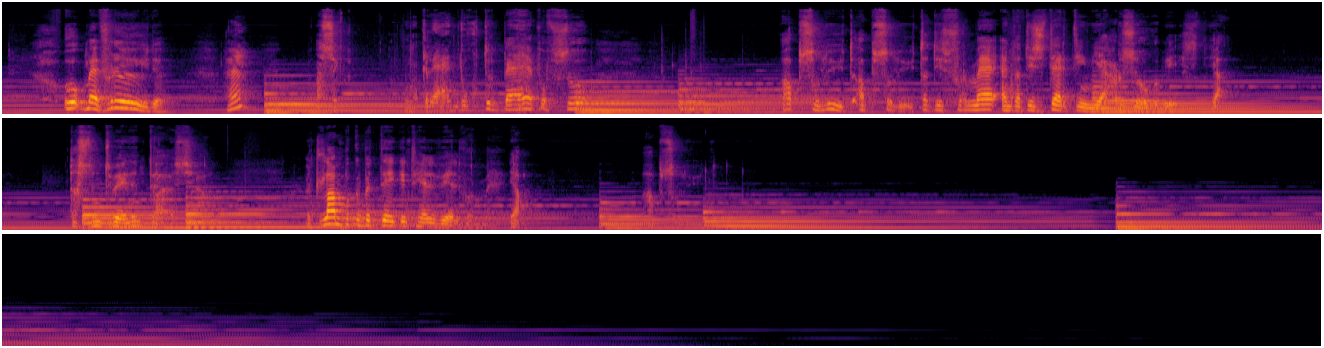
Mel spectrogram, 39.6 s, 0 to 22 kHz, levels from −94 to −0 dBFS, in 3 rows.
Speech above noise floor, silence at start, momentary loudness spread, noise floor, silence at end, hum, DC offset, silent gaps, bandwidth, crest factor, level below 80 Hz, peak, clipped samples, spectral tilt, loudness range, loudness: over 62 dB; 0 s; 24 LU; under -90 dBFS; 10.5 s; none; under 0.1%; none; 16.5 kHz; 26 dB; -52 dBFS; -6 dBFS; under 0.1%; -5.5 dB/octave; 15 LU; -31 LUFS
